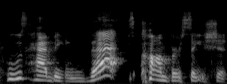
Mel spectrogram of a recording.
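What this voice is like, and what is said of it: Oprah Winfrey impression. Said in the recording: “in my Oprah voice”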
